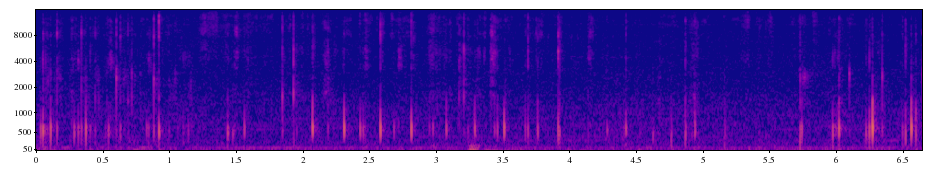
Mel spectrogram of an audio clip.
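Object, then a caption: Smartphone in a plastic case. A small, solid handheld smartphone in a black plastic or silicone case is held in both hands while fingertips and nails tap and scratch the back of the case. It makes a quiet, irregular run of short, dry clicks with bright, crisp tops and a faint mid-pitched knock, with soft scratchy rustling between the taps over a low, steady hum.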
